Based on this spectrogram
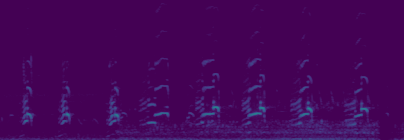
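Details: American avocets with young chicks in Alberta give sharp, high, ringing notes repeated about every half second, nine calls in a steady series over soft background noise.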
